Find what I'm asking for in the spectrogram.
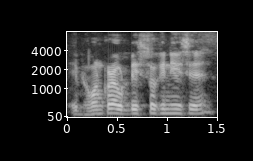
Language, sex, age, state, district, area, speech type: Assamese, male, 60+, Assam, Barpeta, rural, spontaneous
